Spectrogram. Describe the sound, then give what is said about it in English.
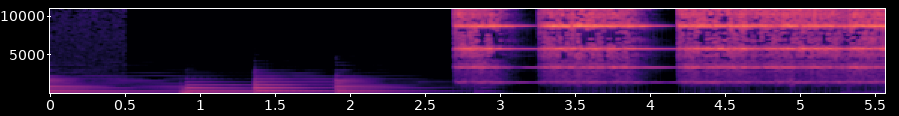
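A house's front doorbell, pressed hard, sounds four ringing chime tones that fade between strikes, then a loud, shrill electric bell rings in three insistent bursts, the last one longest. No voices are heard. “The doorbell rang out like a fire siren.”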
